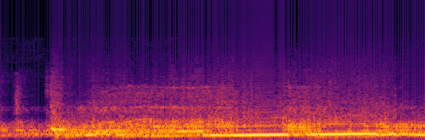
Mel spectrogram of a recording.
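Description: A bus carrying passengers to school starts with a thump and a loud, low engine rumble, then revs up steadily as it pulls away, its deep droning pitch climbing and holding.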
